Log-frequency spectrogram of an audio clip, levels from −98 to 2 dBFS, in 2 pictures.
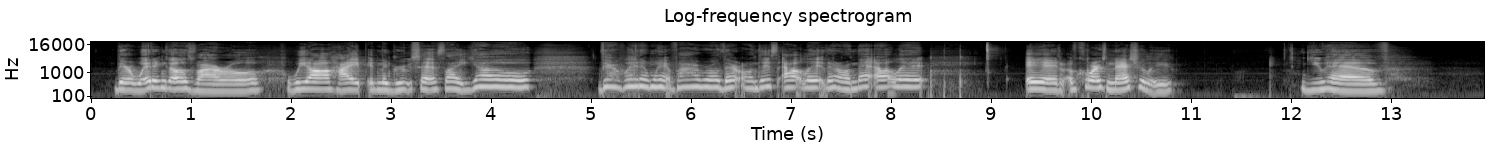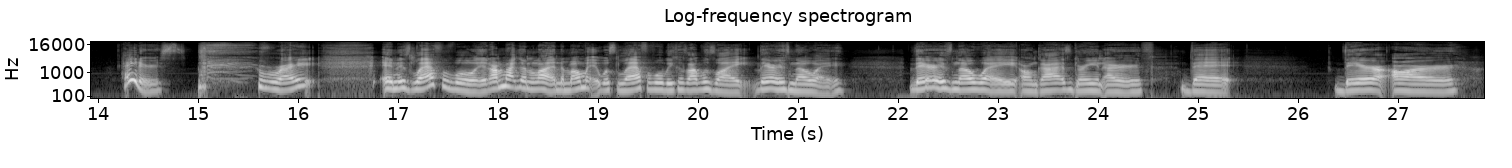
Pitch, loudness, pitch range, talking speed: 195 Hz, -25 LUFS, 175-235 Hz, 145 wpm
